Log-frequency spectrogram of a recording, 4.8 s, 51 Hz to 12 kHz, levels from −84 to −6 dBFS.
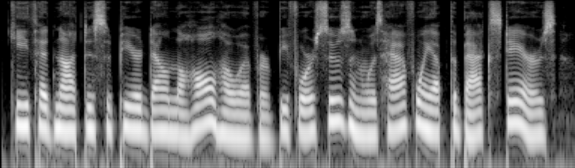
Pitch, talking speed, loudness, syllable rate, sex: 170 Hz, 200 wpm, -16 LUFS, 5.5 syllables/s, female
